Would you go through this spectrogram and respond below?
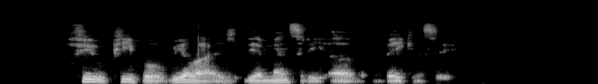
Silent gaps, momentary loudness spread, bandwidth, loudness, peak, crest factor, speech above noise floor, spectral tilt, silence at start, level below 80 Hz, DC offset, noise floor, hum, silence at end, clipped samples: none; 15 LU; 7.2 kHz; -18 LUFS; 0 dBFS; 18 dB; 66 dB; -7 dB/octave; 0.7 s; -48 dBFS; under 0.1%; -83 dBFS; none; 1.5 s; under 0.1%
